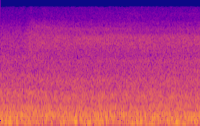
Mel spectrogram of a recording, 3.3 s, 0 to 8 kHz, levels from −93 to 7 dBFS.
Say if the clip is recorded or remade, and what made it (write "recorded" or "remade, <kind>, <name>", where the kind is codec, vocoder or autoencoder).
recorded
